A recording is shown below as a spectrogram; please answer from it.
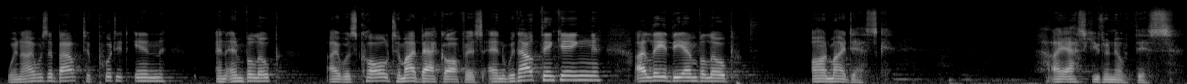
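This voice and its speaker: Self-righteous townsman, male actor, fairly high voice, formal and pointed testimony, radio play. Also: normal speed, long pauses, clear, resonant tone, close to an everyday voice. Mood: indignant, precise. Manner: precise, oratorical, pointed. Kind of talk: stage radio drama. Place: playhouse stage before a live audience.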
